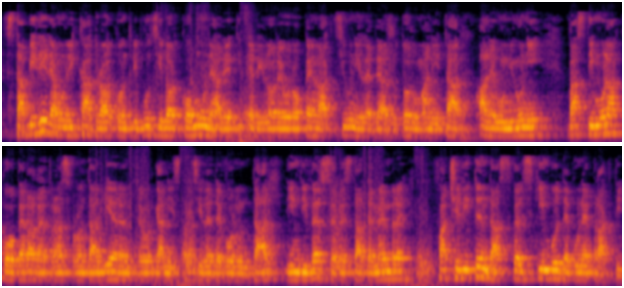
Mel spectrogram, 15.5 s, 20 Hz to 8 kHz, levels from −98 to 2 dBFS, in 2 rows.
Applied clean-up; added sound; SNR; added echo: neural separator model SepFormer DNS4.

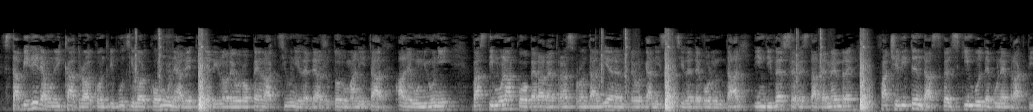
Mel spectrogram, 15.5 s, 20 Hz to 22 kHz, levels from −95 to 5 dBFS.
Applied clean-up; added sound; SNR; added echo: none; Slam; 0 dB; reverberation time 0.6 s.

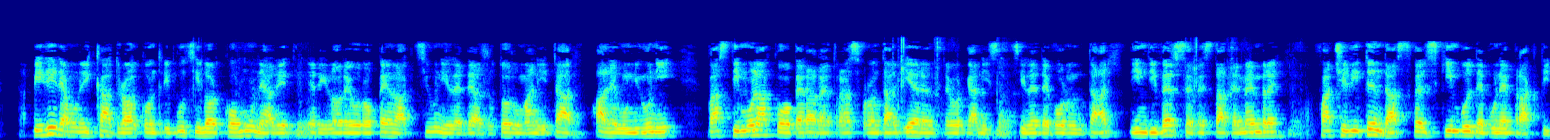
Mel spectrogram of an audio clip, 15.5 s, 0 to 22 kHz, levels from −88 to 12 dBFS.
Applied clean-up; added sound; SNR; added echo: neural mask model DeepFilterNet 3.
